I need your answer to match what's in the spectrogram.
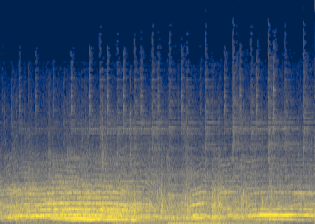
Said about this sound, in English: If you receive it, why don't you give God a big shout and a hand clap of praise tonight?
